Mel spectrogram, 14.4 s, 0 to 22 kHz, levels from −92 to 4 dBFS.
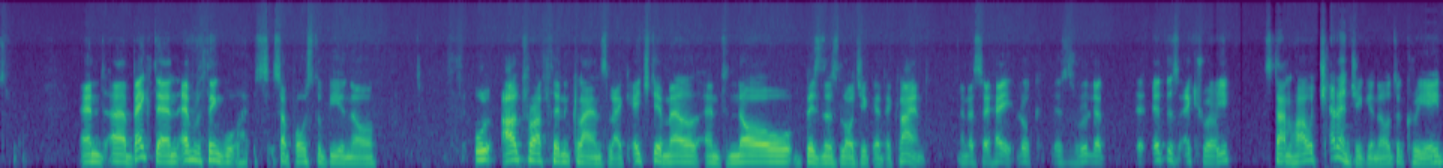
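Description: Just after "logic at the client", from 9.57 to 9.95 s and again from 10.17 to 10.55 s, the noise suppressor cuts speech, mistaking quiet parts for the room noise sitting about 24 dB below. Around a tenth of a second in each stretch is pulled down by about 9 dB, then about 12 dB, so sounds turn faint and swallowed. A spectrogram shows the energy there thinning toward the noise floor.

After "it is", from 12.11 to 13.31 s, repeated packet loss gives a choppy, robotic sound. Short holes, the longest 56 ms, are patched by stretching the preceding sound, covering about a sixth of the span. The waveform shows small repeated, smoothed segments, and the spectrogram shows smeared, static harmonics between the breaks.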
